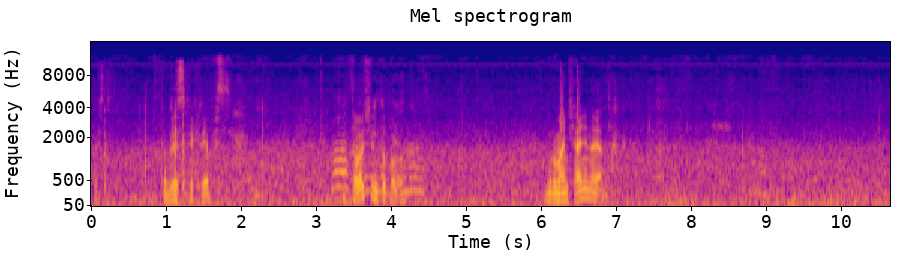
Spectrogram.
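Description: Footsteps scuff on stone paving.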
